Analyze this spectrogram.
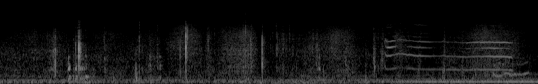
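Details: Stray cat among a gathering crowd of strays: scattered clicks and light footsteps, then one long, steady, fairly level meow that drags on for over a second, ending with a slight upturn.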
